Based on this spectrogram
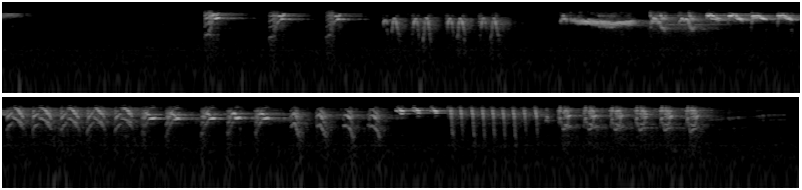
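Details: Venezuelan red siskin song: a few separated sharp chips, then a long continuous twittering warble of fast high notes and dry trills lasting about five seconds, fading at the end; clean recording with no other sounds.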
